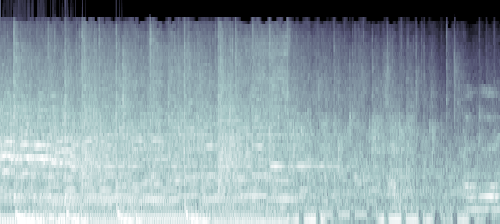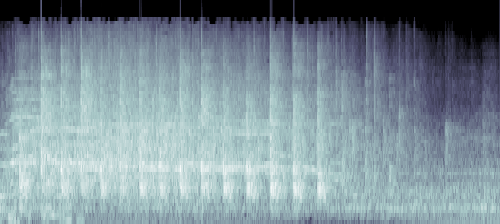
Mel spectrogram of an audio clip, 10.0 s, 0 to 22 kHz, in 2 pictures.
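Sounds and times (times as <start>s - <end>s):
rapid hand clapping: 5.2s - 9.6s.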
